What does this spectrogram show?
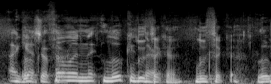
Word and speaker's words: Lukather: Luthica has been hired to I guess, Lukather. fill in Lukather.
